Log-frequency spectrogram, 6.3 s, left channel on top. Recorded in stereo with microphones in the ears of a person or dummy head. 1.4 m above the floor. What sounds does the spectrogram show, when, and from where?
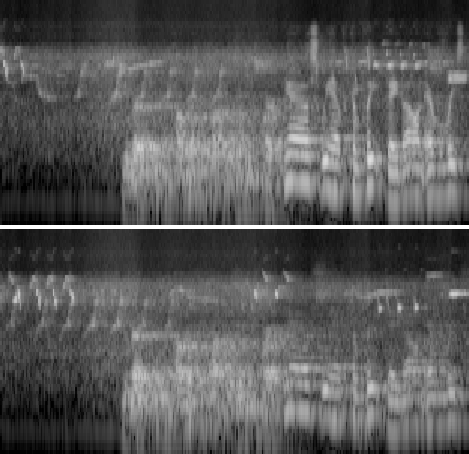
1.6 s a man speaking: 50° right (ahead or behind), 6 m; by 3.7 s 30° right (ahead or behind), 6.5 m
3.8 s a man speaking: 65° left (ahead or behind), 0.6 m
